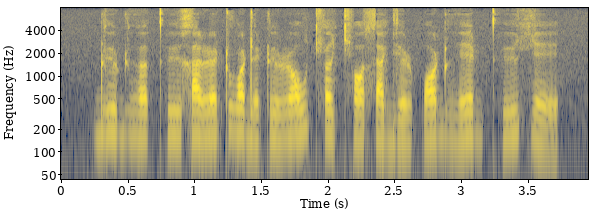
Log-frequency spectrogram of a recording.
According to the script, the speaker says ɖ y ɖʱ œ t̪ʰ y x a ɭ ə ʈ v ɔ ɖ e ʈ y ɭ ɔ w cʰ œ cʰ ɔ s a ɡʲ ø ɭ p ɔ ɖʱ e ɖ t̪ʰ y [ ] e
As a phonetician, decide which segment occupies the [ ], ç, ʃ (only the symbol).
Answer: ç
